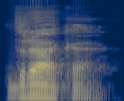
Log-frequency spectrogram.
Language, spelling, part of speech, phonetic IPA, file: Russian, драка, noun, [ˈdrakə], Ru-драка.ogg
- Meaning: scuffle, fight, tussle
